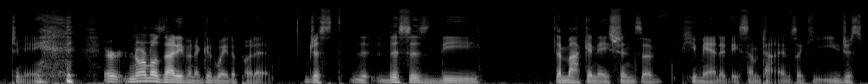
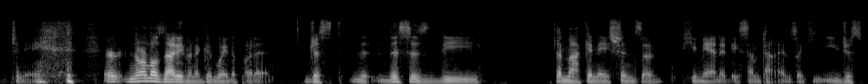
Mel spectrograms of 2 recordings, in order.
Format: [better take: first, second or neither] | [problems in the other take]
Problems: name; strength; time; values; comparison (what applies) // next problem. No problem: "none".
first | garbled, watery; badly; nothing above 7.5 kHz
